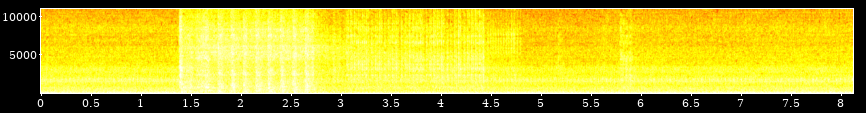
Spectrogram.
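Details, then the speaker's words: 2006 Opel Zafira that stalled while driving (fuel pump suspected): a short burst of rapid cranking cuts off after about a second, leaving a low hum; the starter motor engages on and off, suspected faulty. "mukhang may problema sa starter motor guys Yung kanyang starter motor is on and off on on off"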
